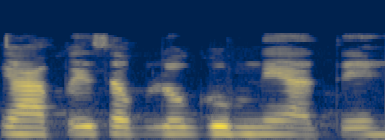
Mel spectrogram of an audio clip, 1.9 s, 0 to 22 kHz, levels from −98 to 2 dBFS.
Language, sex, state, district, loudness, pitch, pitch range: Hindi, female, Maharashtra, Nagpur, -18 LUFS, 195 Hz, 190-205 Hz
